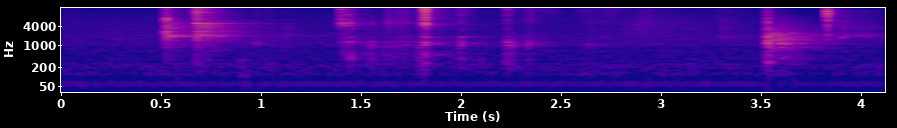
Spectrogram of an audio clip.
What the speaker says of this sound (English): Gonna give this a little stir.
